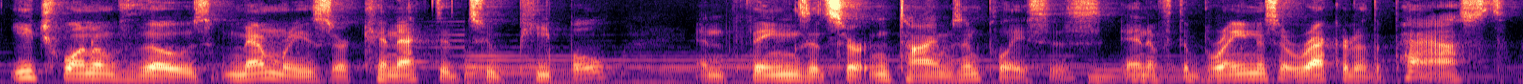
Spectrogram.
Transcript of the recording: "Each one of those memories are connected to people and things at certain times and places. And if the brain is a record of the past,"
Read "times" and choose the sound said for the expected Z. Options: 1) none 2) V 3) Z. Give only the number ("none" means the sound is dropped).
3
